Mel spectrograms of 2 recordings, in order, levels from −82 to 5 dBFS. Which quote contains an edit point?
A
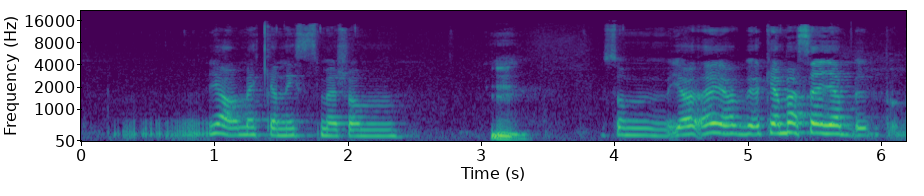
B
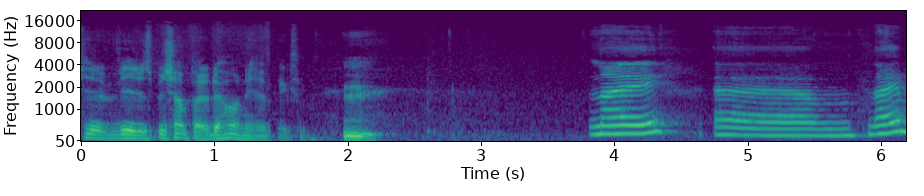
B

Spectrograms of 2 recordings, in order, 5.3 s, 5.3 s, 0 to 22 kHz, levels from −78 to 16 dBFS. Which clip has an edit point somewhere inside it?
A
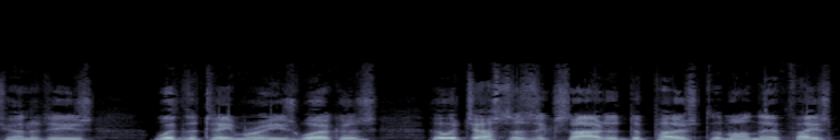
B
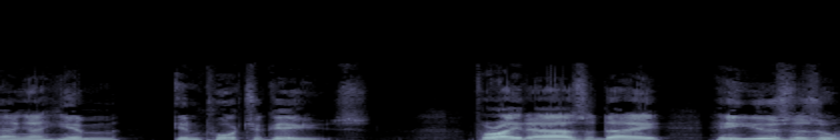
B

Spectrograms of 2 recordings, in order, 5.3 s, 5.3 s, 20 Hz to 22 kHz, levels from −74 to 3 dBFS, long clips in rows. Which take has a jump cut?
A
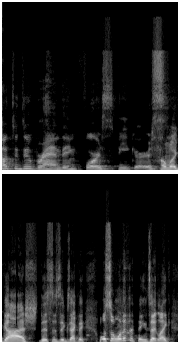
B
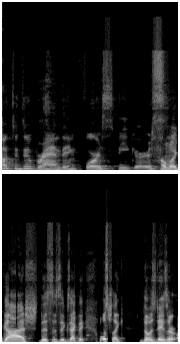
B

